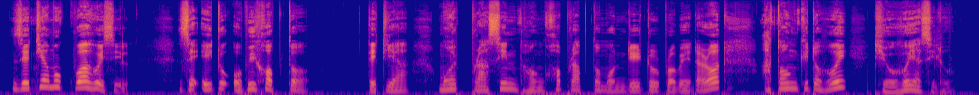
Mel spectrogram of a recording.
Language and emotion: Assamese, fearful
